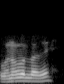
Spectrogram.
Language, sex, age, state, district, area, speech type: Dogri, male, 30-45, Jammu and Kashmir, Udhampur, rural, conversation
